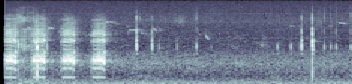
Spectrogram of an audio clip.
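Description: A raven gives four harsh, hoarse croaks in a quick run over about a second and a half, followed by a few faint clicks and ticks.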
